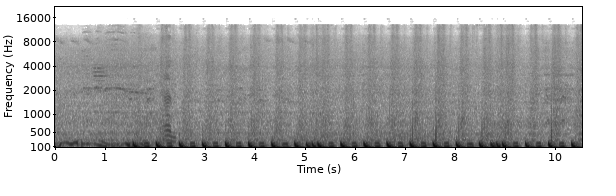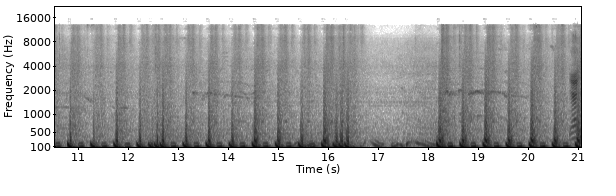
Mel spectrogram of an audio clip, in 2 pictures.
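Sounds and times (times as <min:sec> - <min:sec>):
deep kick drum thumps: 0:01.6 - 0:16.6, 0:18.2 - 0:21.0
loud electronic dance music: 0:01.6 - 0:16.7, 0:18.2 - 0:21.0.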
